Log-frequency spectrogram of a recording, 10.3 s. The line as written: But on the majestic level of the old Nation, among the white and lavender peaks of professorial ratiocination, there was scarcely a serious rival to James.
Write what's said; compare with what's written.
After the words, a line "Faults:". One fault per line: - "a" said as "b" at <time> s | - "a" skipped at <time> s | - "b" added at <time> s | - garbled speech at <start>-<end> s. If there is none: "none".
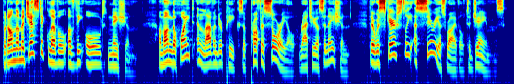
But on the majestic level of the old Nation, among the white and lavender peaks of professorial ratiocination, there was scarcely a serious rival to James.
Faults:
none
